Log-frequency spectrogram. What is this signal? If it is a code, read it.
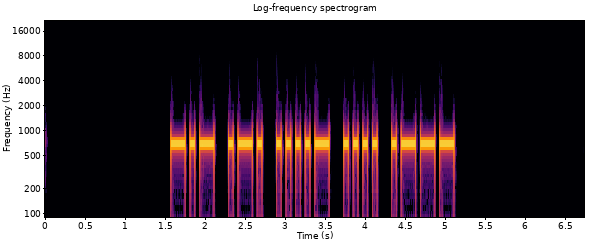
Morse code, heard as a keyed tone, about 21 wpm, 700 Hz. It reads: KR4HJ
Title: Speed Racing - USA 2x2 Call Signs 17wpm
